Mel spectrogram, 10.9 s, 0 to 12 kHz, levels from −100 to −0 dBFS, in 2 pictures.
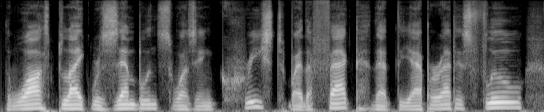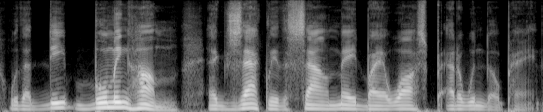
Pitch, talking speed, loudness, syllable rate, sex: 110 Hz, 155 wpm, -22 LUFS, 4.4 syllables/s, male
